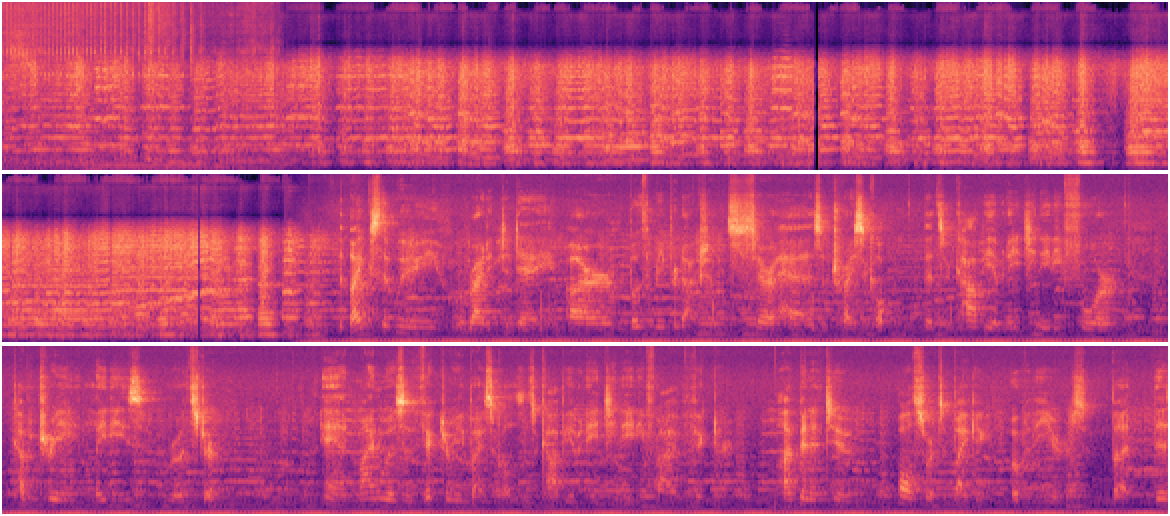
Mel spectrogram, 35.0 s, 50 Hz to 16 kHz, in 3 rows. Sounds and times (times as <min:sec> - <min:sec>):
Music: 0:00.0 - 0:34.9
Speech: 0:14.9 - 0:22.8, 0:23.4 - 0:25.5, 0:26.5 - 0:34.9.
